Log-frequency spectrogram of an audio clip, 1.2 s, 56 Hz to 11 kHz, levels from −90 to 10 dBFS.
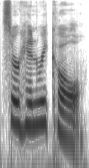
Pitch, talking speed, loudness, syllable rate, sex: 195 Hz, 150 wpm, -13 LUFS, 3.8 syllables/s, female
